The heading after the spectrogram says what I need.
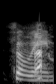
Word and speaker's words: Sahlin: Sahlin.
